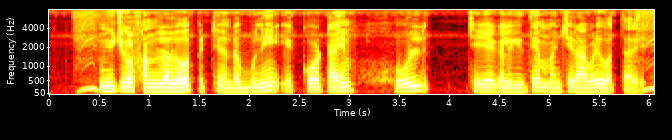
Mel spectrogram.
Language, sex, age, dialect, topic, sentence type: Telugu, male, 60-100, Central/Coastal, banking, statement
